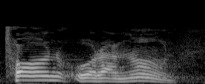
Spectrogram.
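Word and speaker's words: ton uranon (τῶν οὐρανῶν): Now, it's pronounced, the first underlined phrase, expression there, is pronounced ton uranon. Now, the thing that looks like a V in Greek is pronounced like an N. Where's Tony? He can keep me right on here. Okay, so ton, T-O-N, ur, and the thing that looks like a P is an R, uranon, ton uranon.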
